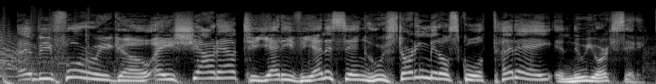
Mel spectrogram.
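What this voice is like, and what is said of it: Usual voice. Nothing is said of it.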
